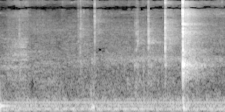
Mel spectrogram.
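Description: Trigger of a long-nosed utility lighter being clicked: a few faint clicks, then one sharp click near the end.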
